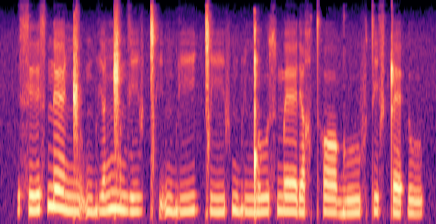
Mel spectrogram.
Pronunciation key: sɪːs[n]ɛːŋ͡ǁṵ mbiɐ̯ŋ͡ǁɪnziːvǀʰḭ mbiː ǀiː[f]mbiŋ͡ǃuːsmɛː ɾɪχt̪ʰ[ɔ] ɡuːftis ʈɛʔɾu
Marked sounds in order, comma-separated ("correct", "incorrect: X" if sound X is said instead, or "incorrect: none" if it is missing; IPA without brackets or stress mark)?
correct, correct, incorrect: ɔː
